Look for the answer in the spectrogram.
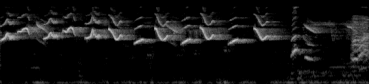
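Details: Oriental magpie-robin singing a song trained with mimicry of the cinereous tit: a loud run of high, sharply slurred whistled notes, quickly repeated in a steady rhythm, ending in a harsher buzzy burst.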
